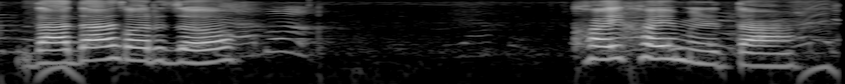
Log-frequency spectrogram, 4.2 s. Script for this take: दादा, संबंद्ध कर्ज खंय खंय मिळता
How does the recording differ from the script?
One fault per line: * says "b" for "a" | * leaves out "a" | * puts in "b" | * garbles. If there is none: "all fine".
* leaves out "संबंद्ध"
